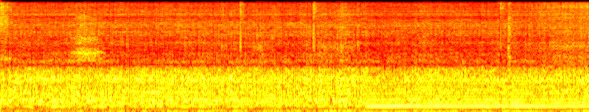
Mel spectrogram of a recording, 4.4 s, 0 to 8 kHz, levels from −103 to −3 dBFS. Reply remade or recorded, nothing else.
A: remade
